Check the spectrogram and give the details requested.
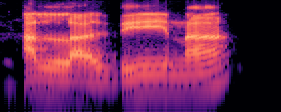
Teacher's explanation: depannya kasrah lam fathah berdiri Mad thii panjang dua harakat alladzina lamnya dibaca dobel ada tasdidnya Dal kasrah Ya Sukun Mad thobii panjang dua harakat alladzina Ini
